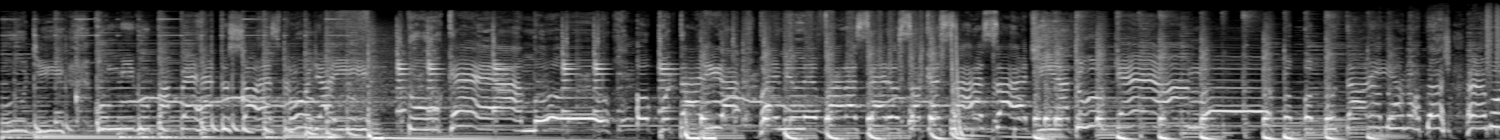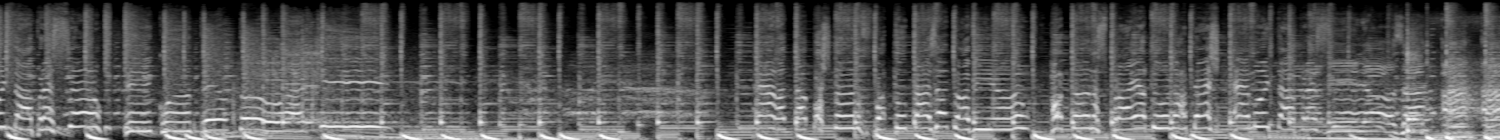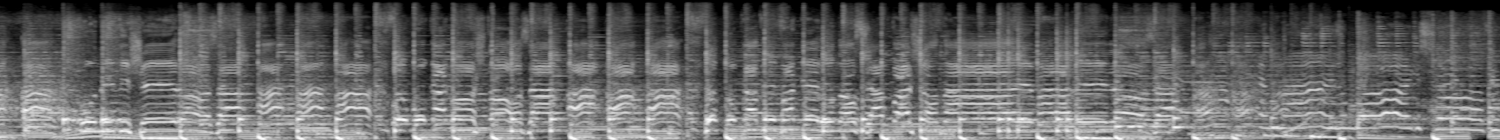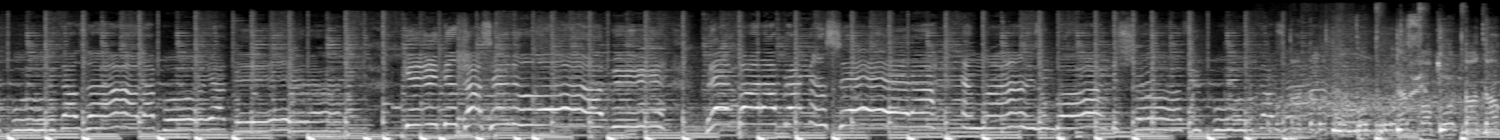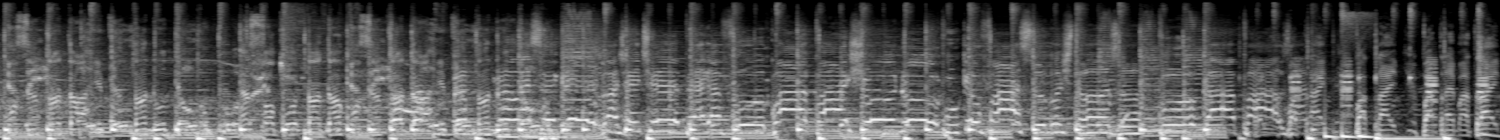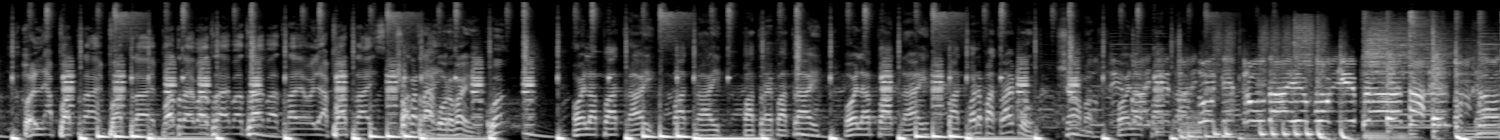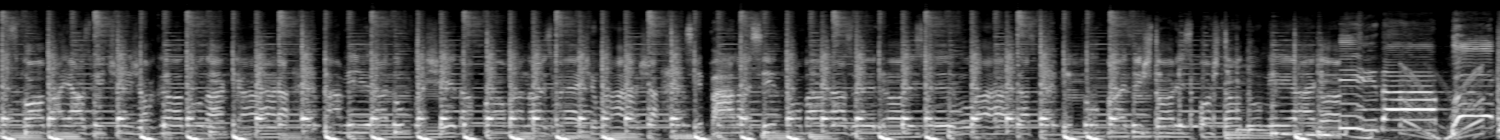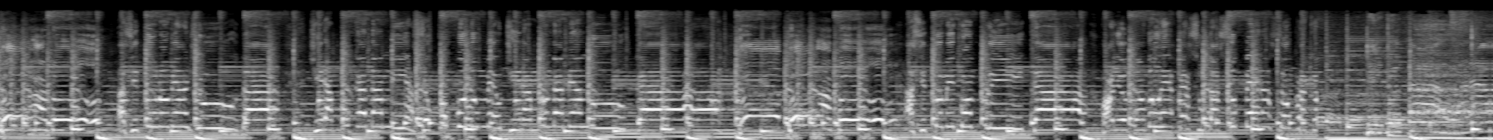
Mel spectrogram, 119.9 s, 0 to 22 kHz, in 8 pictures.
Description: • Forró Pisadinha = 100 Músicas
• Sem Vinhetas
• Em Alta Qualidade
